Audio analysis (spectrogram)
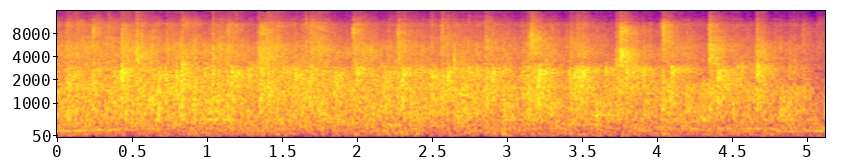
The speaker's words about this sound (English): Without a doubt, they've been absolutely exceptional for their clubs, and, you know, fair play to them and congratulations to everyone. 2023, yeah, you can give them a huge big round of applause.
